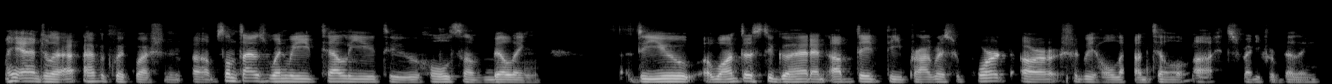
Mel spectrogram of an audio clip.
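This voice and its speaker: A man's voice: medium pitch, fairly even intonation, moderate pace, fairly bright tone, dry recording, dull audio. A man speaking informally as an attendee in a staff training meeting. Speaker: staff attendee asking a question.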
